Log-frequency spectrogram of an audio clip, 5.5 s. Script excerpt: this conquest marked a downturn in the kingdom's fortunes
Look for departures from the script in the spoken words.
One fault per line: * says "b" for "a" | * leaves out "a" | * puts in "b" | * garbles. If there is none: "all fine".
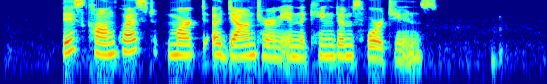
all fine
